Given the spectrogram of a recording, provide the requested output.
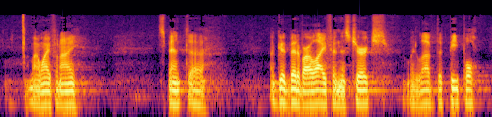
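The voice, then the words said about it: Emotional voice. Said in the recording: “This probably will be a little difficult for me. I'm a little emotional.”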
